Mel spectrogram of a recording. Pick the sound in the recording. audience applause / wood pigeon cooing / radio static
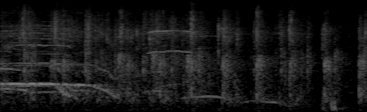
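audience applause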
